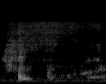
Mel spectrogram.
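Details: Real podcast recording in which the speaker explains that the noise heard is his own mechanical ventilator; ventilator airflow heard in the background of speech; mechanical ventilator noise.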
